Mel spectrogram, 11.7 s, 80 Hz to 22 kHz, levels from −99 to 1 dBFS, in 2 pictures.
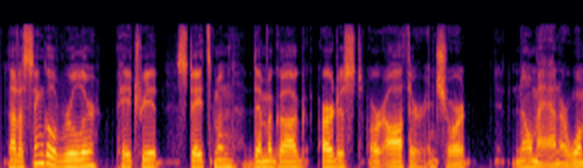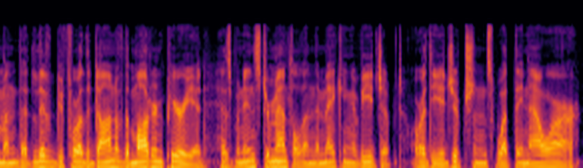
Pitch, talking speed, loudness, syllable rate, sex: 125 Hz, 205 wpm, -18 LUFS, 6.2 syllables/s, male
